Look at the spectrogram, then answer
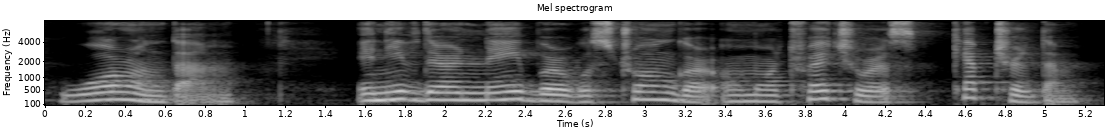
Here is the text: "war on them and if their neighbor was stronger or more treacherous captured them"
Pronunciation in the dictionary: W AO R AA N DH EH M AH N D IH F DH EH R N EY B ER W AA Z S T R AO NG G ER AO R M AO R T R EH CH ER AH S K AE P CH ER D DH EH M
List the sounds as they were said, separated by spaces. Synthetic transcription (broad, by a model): W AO R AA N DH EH M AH N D IH F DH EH R N EY B ER W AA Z S T R AO NG G ER AO R M AO R T R EH CH ER AH S K AE P CH ER D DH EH M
